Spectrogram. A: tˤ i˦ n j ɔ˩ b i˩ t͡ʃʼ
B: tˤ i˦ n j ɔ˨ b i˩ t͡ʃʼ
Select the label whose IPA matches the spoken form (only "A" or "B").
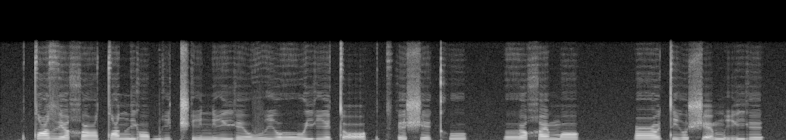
B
